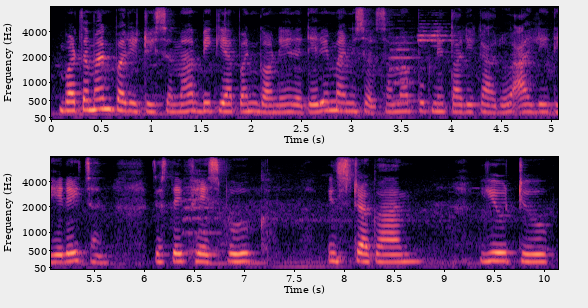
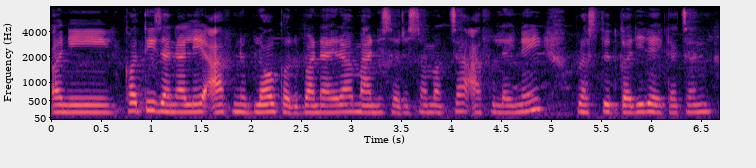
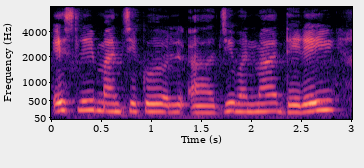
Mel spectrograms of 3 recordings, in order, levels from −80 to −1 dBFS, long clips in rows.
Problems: none marked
